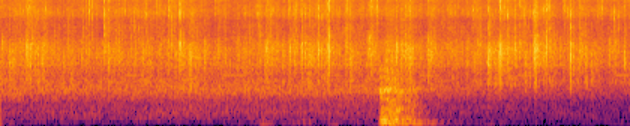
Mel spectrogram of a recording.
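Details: Underwater recording from Monterey Bay, a very noisy environment: snapping shrimp make countless sharp, dry clicks blending into a constant frying hiss.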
